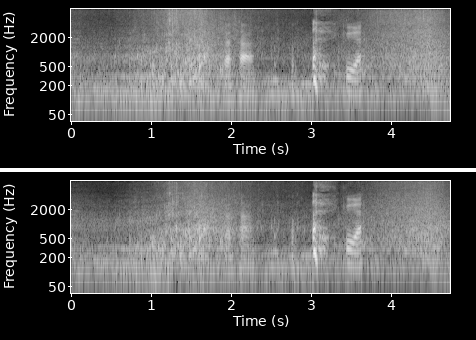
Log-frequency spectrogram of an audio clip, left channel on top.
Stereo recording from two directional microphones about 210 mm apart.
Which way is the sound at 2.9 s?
25° right (ahead or behind).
